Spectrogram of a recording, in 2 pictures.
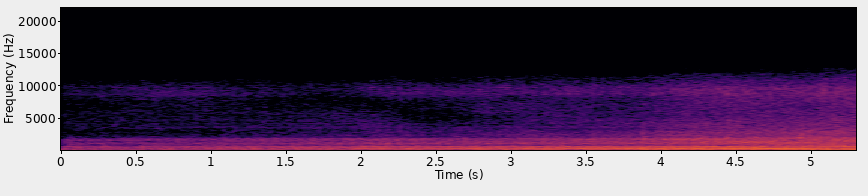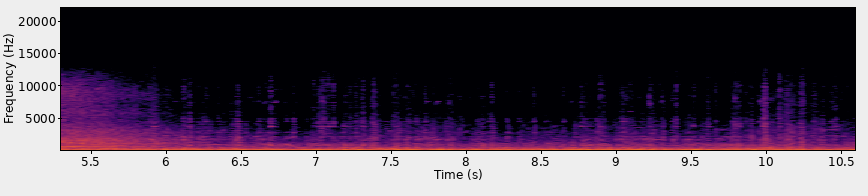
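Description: A four-wheel-drive SUV approaching on a gravel road, its engine and tyre noise growing louder over the first five seconds. From about six seconds in comes the heavy low rumble and rattling heard inside the vehicle's cabin while it drives over rough ground.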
